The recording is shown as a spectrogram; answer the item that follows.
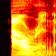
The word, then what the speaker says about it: Auron: Auron, I think is how you say it.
